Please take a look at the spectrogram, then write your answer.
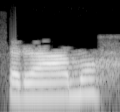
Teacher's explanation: রাম এখানে অকারের পরে বিসর্গ আছে তাই হকারের সাথে অকার যুক্ত হয়ে রামহ এরকম উচ্চারণ হবে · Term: বিসর্গের উচ্চারণ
